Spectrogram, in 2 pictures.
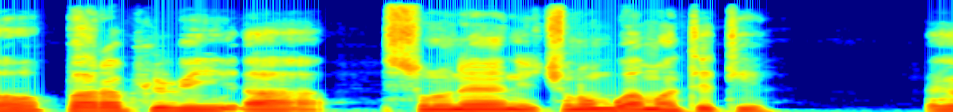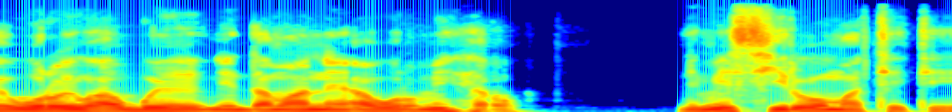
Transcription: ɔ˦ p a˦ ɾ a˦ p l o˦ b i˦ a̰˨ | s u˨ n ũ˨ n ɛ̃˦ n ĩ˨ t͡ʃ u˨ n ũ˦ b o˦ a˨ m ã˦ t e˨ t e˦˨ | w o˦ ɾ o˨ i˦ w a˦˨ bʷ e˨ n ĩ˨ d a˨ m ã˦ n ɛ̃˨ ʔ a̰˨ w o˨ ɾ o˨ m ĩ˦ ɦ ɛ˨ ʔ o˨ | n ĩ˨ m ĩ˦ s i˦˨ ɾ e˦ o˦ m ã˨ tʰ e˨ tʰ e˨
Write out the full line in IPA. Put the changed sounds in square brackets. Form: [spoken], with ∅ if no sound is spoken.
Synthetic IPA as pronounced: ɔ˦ p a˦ ɾ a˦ p l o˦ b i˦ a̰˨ | s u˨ n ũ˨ n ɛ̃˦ n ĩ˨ t͡ʃ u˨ n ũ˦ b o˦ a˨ m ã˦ t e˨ t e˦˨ | w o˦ ɾ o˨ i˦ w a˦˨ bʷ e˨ n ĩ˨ d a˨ m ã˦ n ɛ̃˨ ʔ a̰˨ w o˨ ɾ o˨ m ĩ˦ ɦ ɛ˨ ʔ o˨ | n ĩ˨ m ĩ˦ s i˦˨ ɾ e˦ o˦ m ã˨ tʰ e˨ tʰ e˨

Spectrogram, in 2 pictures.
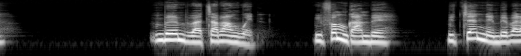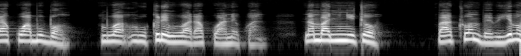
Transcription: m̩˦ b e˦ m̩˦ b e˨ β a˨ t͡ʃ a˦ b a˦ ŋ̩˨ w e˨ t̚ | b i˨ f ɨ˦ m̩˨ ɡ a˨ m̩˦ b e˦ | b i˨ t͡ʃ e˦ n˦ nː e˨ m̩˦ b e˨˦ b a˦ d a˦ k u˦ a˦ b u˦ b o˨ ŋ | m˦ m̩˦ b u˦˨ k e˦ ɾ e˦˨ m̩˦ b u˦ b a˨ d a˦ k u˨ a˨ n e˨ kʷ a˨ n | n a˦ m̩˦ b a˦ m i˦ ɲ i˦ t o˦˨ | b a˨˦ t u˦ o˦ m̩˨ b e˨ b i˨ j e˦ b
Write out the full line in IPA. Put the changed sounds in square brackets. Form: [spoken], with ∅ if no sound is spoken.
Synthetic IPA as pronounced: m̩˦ b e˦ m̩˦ b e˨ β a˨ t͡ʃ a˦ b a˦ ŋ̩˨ w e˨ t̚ | b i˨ f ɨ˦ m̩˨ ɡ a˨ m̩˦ b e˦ | b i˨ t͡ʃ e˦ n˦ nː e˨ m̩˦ b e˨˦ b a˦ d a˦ k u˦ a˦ b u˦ b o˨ ŋ | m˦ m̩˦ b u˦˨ k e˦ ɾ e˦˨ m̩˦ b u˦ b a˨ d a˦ k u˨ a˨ n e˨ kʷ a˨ n | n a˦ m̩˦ b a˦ [ɲ] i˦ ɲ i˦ t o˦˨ | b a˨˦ t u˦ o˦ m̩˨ b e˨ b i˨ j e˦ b

